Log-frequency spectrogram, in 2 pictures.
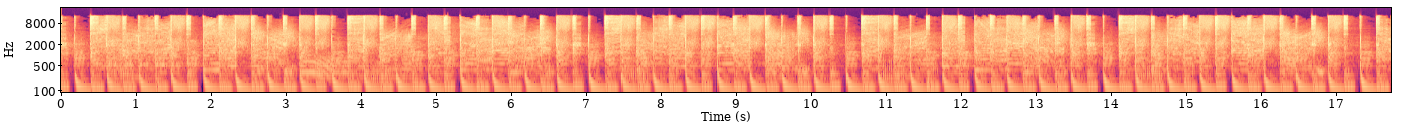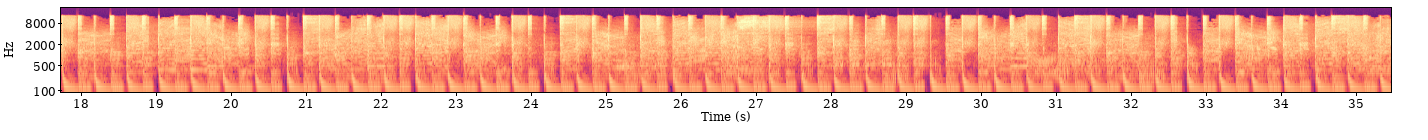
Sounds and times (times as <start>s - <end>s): Trance music: 0.0s - 35.4s.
